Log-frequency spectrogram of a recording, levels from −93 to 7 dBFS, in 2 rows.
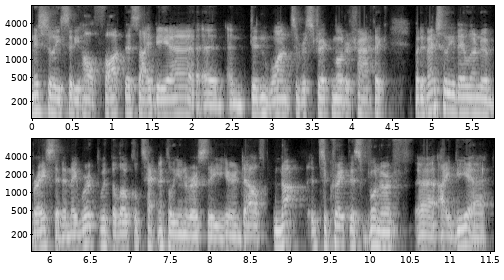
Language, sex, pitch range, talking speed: English, male, 100-120 Hz, 190 wpm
